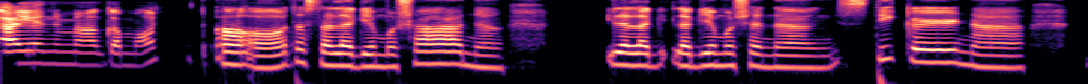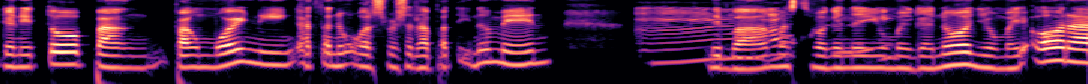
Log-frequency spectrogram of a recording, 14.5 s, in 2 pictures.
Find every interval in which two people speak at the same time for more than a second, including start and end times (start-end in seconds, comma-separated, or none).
12.0-13.2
